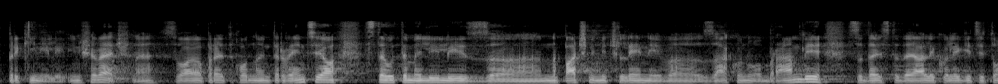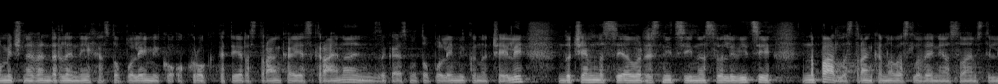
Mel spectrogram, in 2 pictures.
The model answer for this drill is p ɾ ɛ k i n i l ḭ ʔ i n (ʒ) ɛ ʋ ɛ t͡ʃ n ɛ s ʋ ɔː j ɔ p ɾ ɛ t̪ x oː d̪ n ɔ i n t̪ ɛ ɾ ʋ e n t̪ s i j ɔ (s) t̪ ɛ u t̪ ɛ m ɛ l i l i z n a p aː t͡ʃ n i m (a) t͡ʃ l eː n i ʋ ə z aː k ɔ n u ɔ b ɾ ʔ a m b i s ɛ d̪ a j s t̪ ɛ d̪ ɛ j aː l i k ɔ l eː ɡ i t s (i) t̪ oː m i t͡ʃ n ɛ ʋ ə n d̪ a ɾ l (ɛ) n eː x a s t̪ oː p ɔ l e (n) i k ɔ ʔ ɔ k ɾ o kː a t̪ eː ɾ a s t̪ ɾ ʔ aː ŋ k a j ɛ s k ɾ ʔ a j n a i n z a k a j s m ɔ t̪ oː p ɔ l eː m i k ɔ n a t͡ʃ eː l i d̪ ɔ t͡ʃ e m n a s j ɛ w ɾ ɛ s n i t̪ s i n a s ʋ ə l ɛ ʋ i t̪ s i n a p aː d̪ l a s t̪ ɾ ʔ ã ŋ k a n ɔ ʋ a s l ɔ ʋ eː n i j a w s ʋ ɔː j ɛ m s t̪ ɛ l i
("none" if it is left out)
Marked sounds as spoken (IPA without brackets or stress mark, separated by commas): ʃ, s, i, i, ɛ, m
